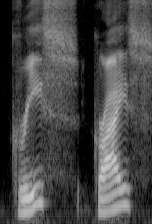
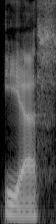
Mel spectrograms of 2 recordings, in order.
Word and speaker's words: Gries: I believe his name is John Grice. It's Gries. So however you want to pronounce that.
